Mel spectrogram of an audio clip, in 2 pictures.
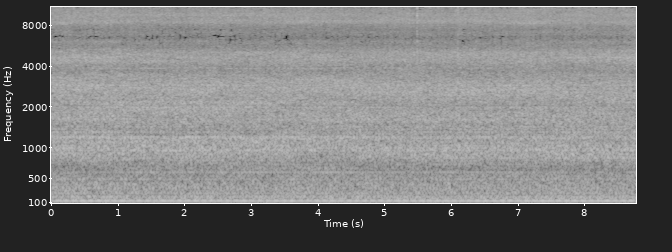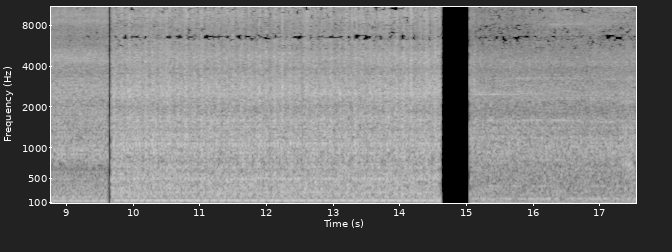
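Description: A crane truck's diesel engine rumbles steadily nearby.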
